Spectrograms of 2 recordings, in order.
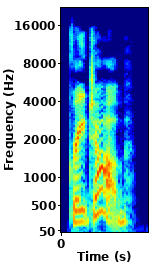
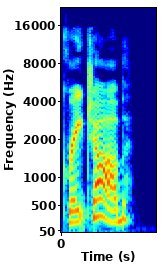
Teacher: if someone says, Great job, with a happy tone, that's one meaning. But if they say, Great job, with a flat or annoyed voice, that could mean the opposite. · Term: emotional tone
